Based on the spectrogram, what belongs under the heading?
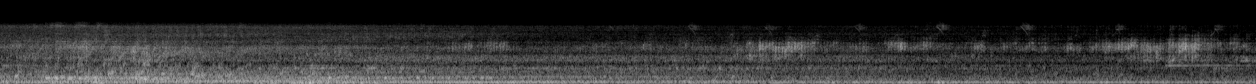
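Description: Passenger train coaches running past on the rails, a steady rumble that slowly fades as the train draws away. Short high chirps repeat through the second half.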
